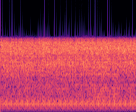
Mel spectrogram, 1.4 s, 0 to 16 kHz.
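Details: Honda CB650 warmed up, after carburettor clean and oil change; steady even idle with smooth consistent exhaust note, no knocks or misses, though an unidentified background tick was noted.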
